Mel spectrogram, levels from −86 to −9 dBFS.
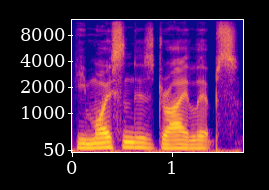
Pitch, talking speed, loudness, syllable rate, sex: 110 Hz, 175 wpm, -15 LUFS, 4.4 syllables/s, male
